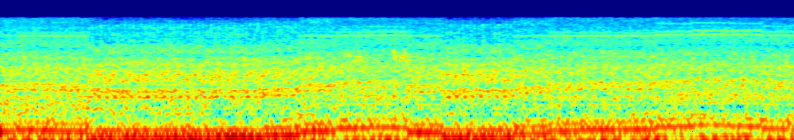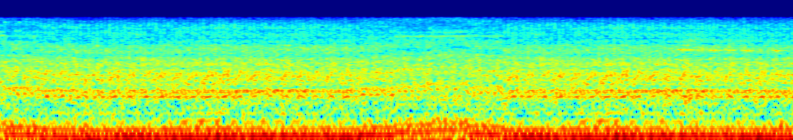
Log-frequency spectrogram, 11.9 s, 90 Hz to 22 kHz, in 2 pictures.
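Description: A tractor engine in Farming Simulator 19 idles with a steady, even drone that holds at constant loudness throughout, with no talking over it.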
